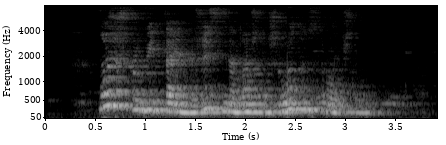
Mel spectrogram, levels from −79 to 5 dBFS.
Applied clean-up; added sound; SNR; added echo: neural separator model SepFormer DNS4.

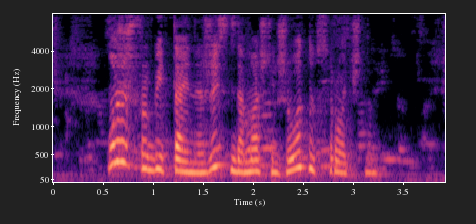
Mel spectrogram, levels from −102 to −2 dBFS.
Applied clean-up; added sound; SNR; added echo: none; none; none; none.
